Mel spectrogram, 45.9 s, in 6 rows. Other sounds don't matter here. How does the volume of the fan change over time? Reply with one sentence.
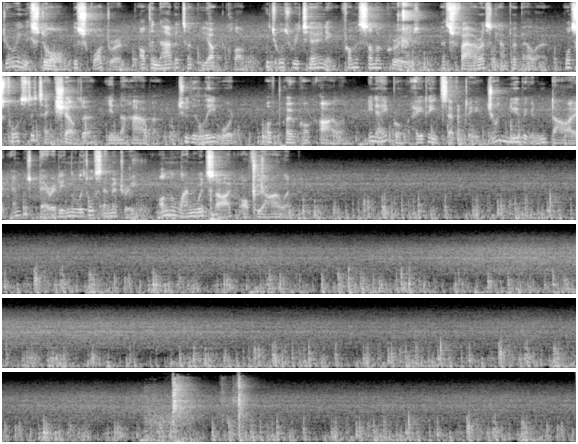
The volume of the fan stays about the same.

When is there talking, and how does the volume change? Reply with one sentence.
The talking can be heard from 0.0 to 19.3 s, at a steady volume.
